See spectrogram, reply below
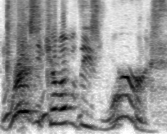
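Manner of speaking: high, loud, fast mock outraged rant.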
